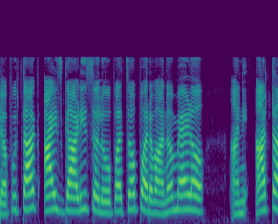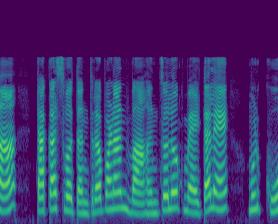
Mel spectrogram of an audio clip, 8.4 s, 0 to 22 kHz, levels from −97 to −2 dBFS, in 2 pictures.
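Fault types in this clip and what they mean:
No technical faults are audible anywhere in the speech recording.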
